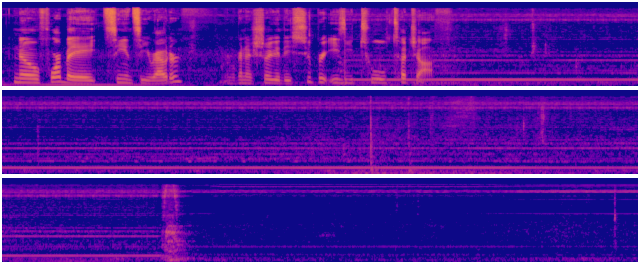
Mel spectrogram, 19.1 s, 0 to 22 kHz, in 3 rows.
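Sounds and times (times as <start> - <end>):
cnc router axis drive whining: 2.8 - 14.8.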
